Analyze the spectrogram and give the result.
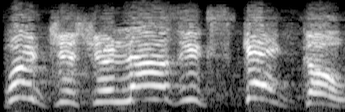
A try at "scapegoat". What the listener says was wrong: Sam, the man puts the emphasis on the wrong part of the word.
